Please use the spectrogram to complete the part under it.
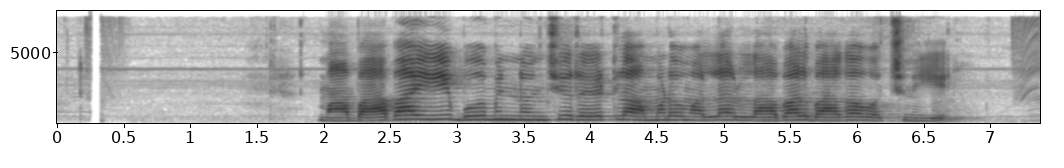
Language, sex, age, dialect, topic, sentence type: Telugu, female, 31-35, Central/Coastal, banking, statement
